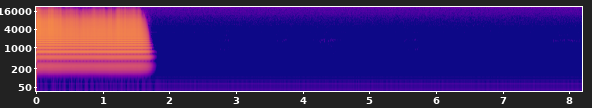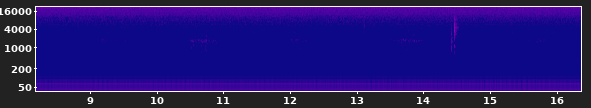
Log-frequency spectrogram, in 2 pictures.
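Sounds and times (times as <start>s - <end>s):
bass trombone notes fortissimo from C3 to B3: 0.0s - 1.7s.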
